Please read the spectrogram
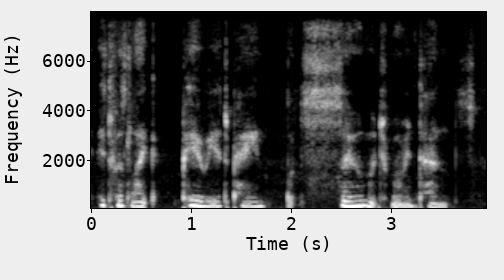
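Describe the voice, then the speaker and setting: A woman reading a book aloud as ASMR, in a breathy, unvoiced whisper with a slow, hushed storytelling delivery. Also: fairly low pitch, fairly even intonation. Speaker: audiobook reader.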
